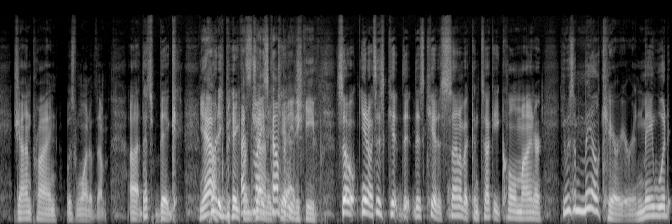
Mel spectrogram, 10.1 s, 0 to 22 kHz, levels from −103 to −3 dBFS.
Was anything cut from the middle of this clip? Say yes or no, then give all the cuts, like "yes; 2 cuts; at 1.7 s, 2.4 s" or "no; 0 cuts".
yes; 3 cuts; at 2.3 s, 3.6 s, 5.6 s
